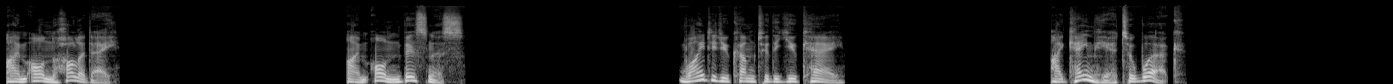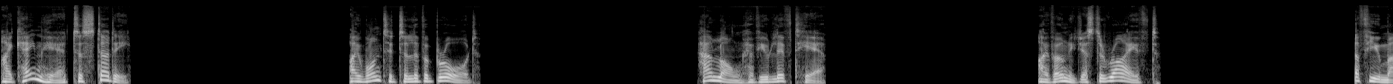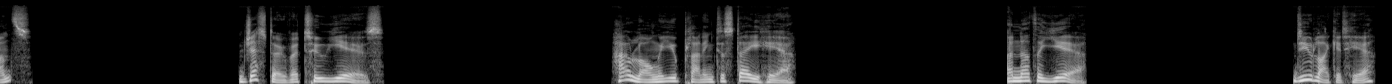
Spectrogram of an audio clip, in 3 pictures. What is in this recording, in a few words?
English Sentences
